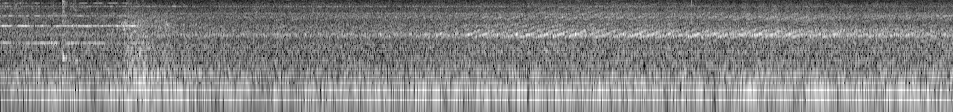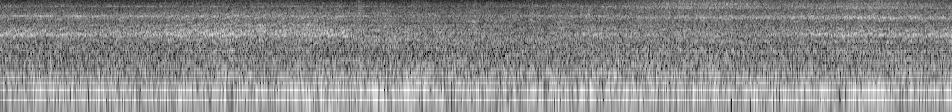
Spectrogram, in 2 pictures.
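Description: Electric multiple-unit train running at a station platform: a steady rumble of wheels on rail with a constant low hum and a wavering whine. About a second in, a high steady tone stops with a brief click.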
